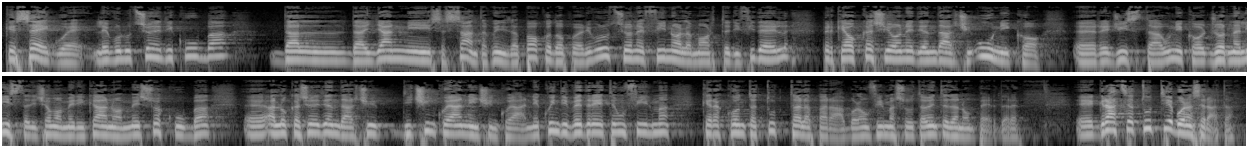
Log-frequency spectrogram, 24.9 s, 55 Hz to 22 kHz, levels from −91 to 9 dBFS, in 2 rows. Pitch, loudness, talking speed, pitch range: 160 Hz, -24 LUFS, 165 wpm, 145-180 Hz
